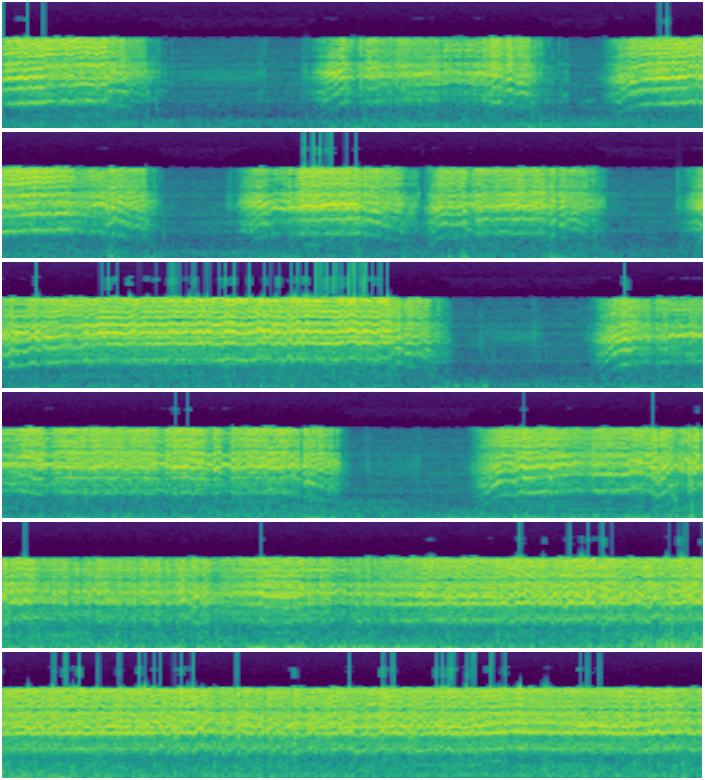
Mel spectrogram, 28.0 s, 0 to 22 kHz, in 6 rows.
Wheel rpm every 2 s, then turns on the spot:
100, 120, 110, 100, 90, 190, 80, 190, 80, 210, 230, 210, 220, 220.
0-4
